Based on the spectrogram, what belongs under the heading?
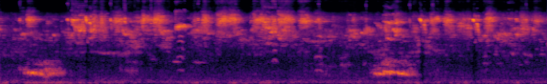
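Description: A flock of finches keeps up a steady wash of thin, high chirps and twitters, with two brief low, soft notes breaking in.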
